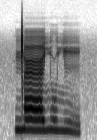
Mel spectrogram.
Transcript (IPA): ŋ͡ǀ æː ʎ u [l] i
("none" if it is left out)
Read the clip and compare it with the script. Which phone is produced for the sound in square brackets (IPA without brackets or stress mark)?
ʎ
